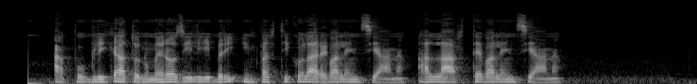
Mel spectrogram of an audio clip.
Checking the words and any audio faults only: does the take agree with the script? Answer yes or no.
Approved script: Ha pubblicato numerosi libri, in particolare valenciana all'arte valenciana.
yes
